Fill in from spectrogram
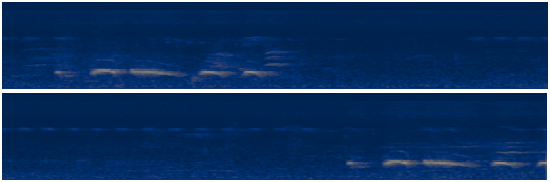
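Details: Spotted dove (derkuku), an eager caller recorded to train silent doves: two phrases of about four low, mellow coos each, separated by several seconds of faint, regular, high insect ticking.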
